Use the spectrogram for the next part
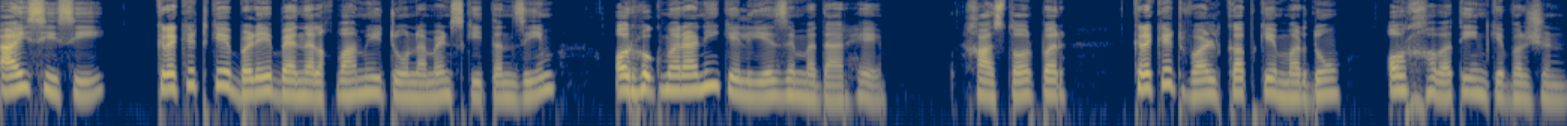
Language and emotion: Urdu, neutral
